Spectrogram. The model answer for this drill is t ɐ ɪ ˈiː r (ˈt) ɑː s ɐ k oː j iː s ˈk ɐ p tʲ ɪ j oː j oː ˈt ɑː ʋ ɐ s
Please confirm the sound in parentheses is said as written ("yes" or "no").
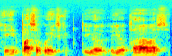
no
